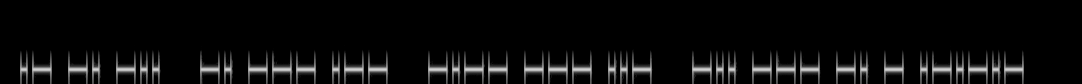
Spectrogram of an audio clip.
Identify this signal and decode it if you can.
Morse code, heard as a keyed tone, about 20 wpm, 700 Hz. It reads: AND NOW YOU DONT.
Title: Sentences from Top 600 Words 20wpm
